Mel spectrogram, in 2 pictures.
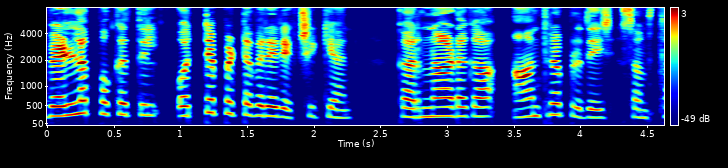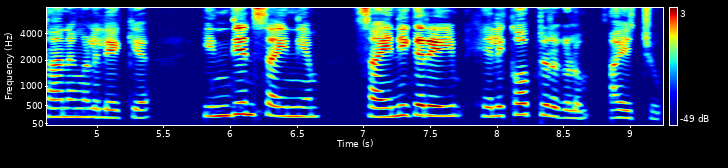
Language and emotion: Malayalam, neutral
